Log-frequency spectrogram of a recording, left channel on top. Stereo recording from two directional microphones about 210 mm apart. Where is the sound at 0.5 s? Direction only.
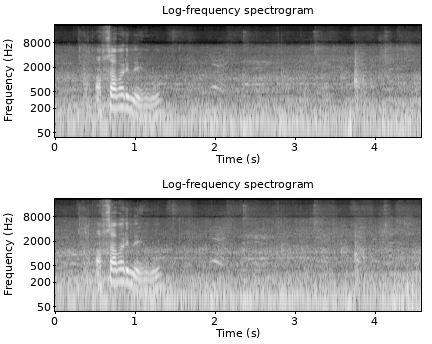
Centre (ahead or behind).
